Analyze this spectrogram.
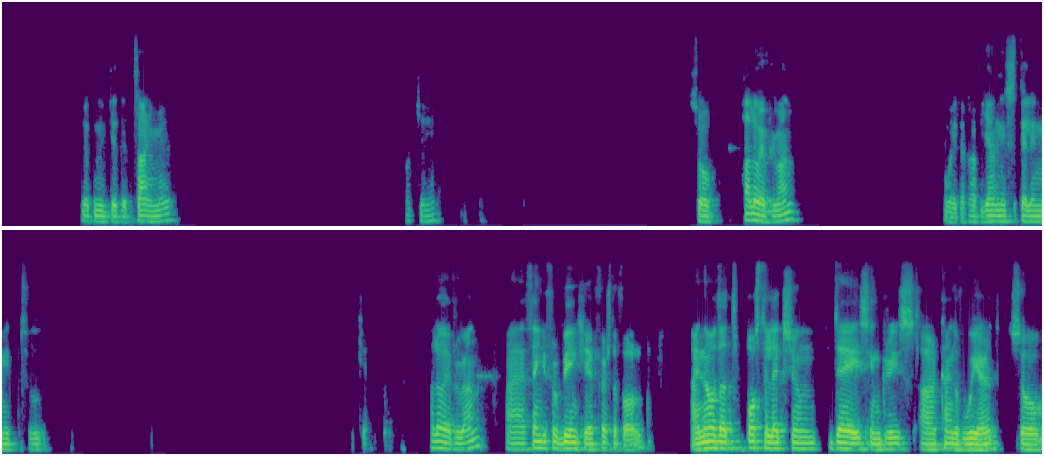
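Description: A man speaks calmly into a microphone over an online call, with pauses.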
